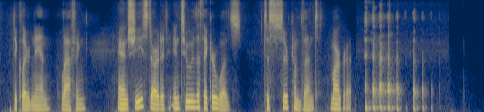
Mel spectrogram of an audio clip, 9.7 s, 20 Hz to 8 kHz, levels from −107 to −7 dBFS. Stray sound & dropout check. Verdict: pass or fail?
fail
